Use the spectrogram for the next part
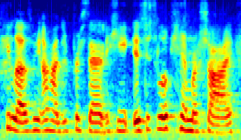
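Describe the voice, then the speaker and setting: A woman's voice: mid-range voice, quick pace, fairly bright tone, rough recording. A woman in her twenties from New York hosting a casual couples Q&A, chatty and playful, swearing freely. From New York, raised in New Jersey. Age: 20s. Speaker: channel host.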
